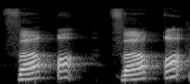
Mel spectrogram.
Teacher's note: Faq, faq, masuk ke dalam qaf, qaf ada sukun, kena melantun, lantunannya kecil, qalqalah sughra.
